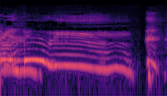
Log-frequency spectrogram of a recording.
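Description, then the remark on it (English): A person loudly imitates a wolf howl, one long sustained wavering cry that drops off near the end, followed by a brief second vocal burst. “The howl of the majestic dragon wolf.”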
